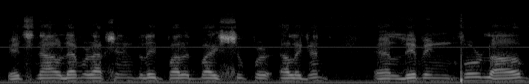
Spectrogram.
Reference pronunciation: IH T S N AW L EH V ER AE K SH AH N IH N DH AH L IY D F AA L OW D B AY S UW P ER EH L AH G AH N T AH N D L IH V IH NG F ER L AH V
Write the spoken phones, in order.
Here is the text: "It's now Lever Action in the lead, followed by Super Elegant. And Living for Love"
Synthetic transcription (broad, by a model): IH T S N AW L EH V ER AE K SH AH N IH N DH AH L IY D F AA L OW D B AY S UW P ER EH L AH G AH N T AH N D L IH V IH NG F ER L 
